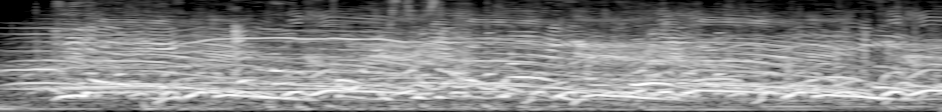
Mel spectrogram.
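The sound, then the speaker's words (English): A large crowd of animals in Emerald Forest cheers and shouts nonstop after a forest fire is put out, many overlapping voices rising and falling in excited whoops, loud throughout with no pauses. “Cheering broke out like waves, each one higher than the other.”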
